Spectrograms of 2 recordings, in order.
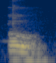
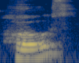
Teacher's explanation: Mais le son O en anglais se prononce de manière longue. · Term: long vowel sounds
